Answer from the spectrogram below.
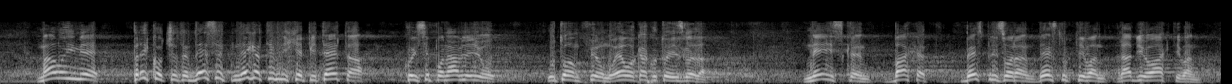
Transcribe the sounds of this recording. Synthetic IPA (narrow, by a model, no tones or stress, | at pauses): malˠo̞imje̞ | pɾe̞ko̞t͡ʃe̞t̪əɾd̪e̞se̞t̪ne̞ɡat̪iʋnixepit̪e̞ːt̪a | ko̞jise̞po̞naːʋʎaju | ut̪o̞mfilˠmue̞ʋo̞kako̞t̪o̞izɡled̪a | ne̞iskɾe̞n | baxat̪ | be̞spɾizʋoɾand̪e̞st̪ɾukt̪iʋanɾad̪io̞akt̪iʋan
